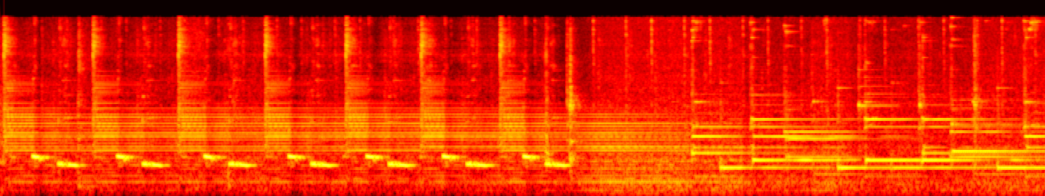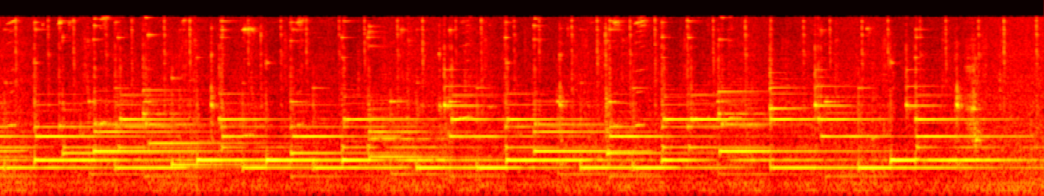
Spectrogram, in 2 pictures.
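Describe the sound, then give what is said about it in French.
A cuckoo clock ticks steadily while repeated two-note cuckoo calls sound, then a chiming, music-box-like melody takes over and plays on. No voices. “Oui, alors effectivement, là, c'est le son caractéristique du coucou.”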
